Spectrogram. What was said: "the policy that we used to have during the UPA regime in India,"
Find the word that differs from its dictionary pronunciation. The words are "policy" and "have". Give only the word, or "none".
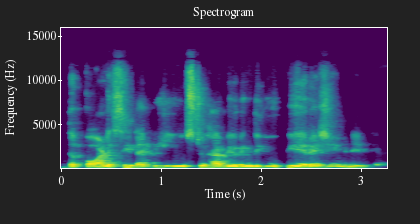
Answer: none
